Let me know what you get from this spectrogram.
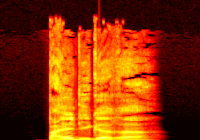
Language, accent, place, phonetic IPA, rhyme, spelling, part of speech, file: German, Germany, Berlin, [ˈbaldɪɡəʁə], -aldɪɡəʁə, baldigere, adjective, De-baldigere.ogg
- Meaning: inflection of baldig: 1. strong/mixed nominative/accusative feminine singular comparative degree 2. strong nominative/accusative plural comparative degree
